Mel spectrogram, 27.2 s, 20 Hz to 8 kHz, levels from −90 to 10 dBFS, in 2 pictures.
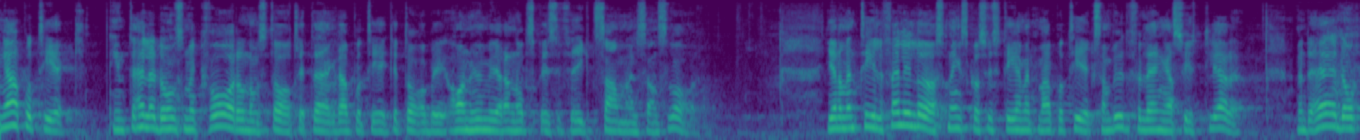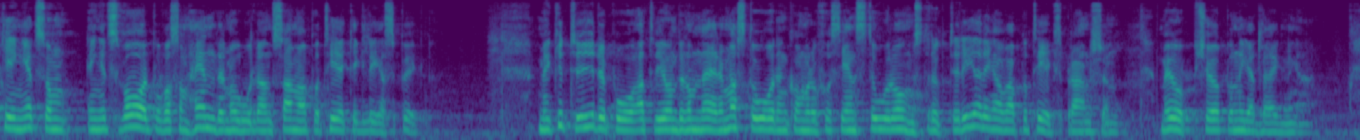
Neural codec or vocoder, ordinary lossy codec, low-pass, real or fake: codec, 16 kHz, 4 kbps, FreqCodec, larger model; none; none; fake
